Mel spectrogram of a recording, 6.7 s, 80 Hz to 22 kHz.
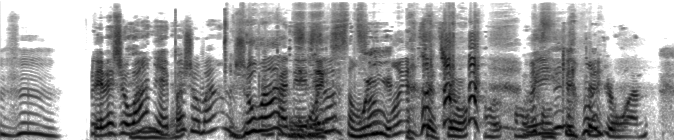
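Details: Adult woman who stutters, who first met other people who stutter at age 32 or 33; stuttering.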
